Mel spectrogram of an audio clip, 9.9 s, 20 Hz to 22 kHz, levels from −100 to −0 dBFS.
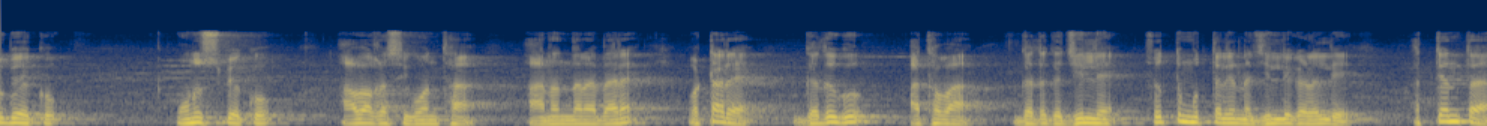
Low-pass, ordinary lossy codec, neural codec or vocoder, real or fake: none; none; none; real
